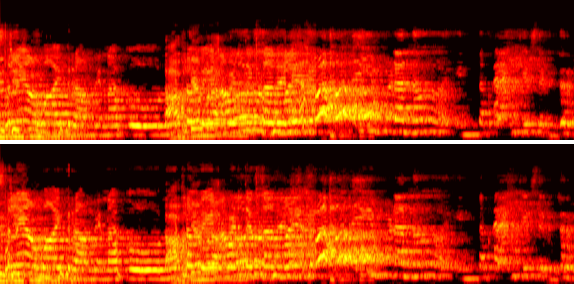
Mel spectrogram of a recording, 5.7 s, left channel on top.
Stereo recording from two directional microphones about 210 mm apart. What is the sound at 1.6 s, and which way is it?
Speech, 40° left (ahead or behind).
